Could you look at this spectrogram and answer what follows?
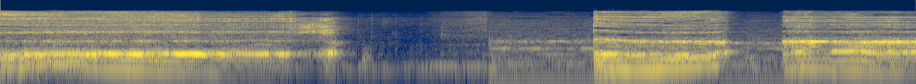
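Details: Deliberate burping tagged as by a girl: long, loud voiced belches, one drawn out over about two seconds, with brief pauses and faint background music.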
